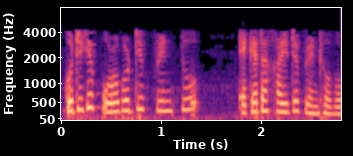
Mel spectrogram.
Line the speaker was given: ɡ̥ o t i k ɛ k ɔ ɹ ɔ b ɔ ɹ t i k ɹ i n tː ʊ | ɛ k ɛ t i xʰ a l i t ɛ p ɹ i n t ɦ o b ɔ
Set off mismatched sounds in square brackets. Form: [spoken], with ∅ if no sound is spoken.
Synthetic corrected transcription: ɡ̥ o t i k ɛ [p] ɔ ɹ ɔ b ɔ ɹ t i [p] ɹ i n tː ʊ | ɛ k ɛ t [a] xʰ a [ɹ] i t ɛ p ɹ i n t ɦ o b ɔ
